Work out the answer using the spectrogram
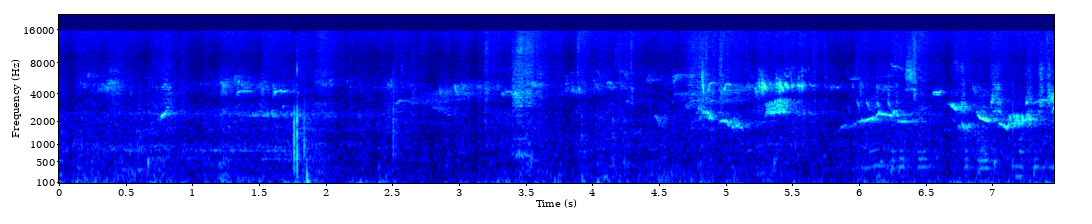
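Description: Small birds chirping in short, quick calls, busiest in the second half, over a low rumble of outdoor background noise.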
